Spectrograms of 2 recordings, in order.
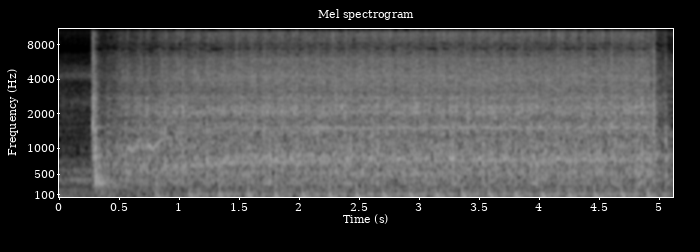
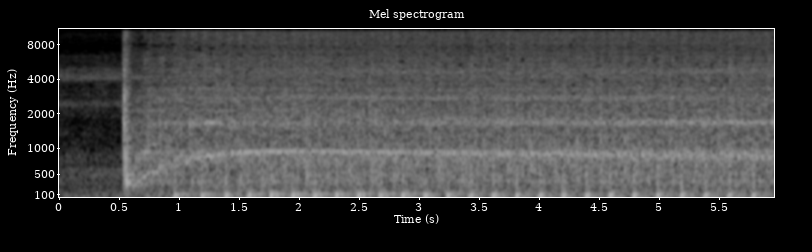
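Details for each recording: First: Old off-road race mower tractor with single-cylinder Briggs & Stratton Intek engine, on an external power source with choke removed: starter engages with a snap and spins the engine at a steady, quick chug for about five seconds, turning freely; normal cranking. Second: Single-cylinder Briggs & Stratton Intek on an old mud mower tractor: starter whirs with even compression chugs for seven seconds, no firing. Choke removed, hand-choked, carb needs replacing; no spark suspected, then fuel line found dry, stuck needle suspected.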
